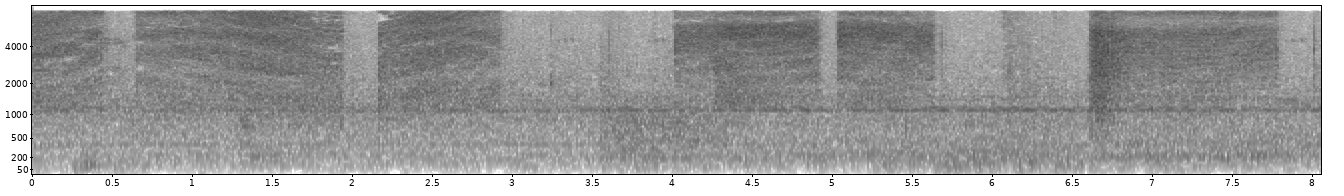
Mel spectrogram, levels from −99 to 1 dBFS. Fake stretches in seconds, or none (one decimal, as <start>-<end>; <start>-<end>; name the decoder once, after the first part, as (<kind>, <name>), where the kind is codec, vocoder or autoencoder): none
